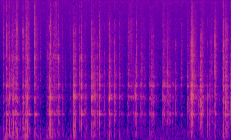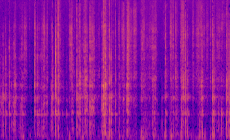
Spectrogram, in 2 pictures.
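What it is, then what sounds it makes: Cardboard paper towel tube. An empty, hollow cardboard paper towel tube is held horizontally in both hands and tapped and scratched with fingertips and nails. Quick, dry, hollow taps mix with soft scratching in a continuous irregular patter. The sound is quiet and weighted toward the low end, and each tap dies away almost instantly.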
